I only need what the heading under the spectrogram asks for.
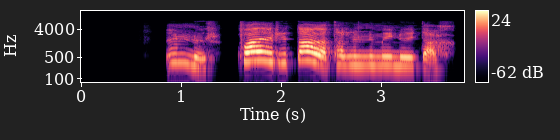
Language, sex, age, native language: Icelandic, male, 11, Icelandic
